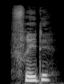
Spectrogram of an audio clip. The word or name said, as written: frittende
